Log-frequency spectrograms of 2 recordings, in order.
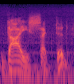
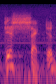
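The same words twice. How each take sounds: First: The first syllable sounds like 'dye', as in bisect. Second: The first syllable sounds like 'dis'. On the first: The speaker calls it wrong. "not dissected" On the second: The speaker calls it right. "I pronounce the word dissected"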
